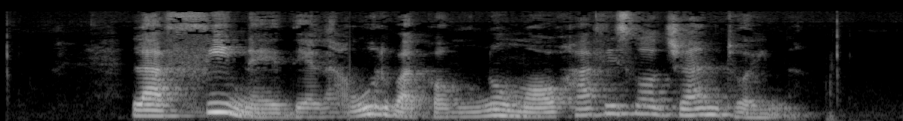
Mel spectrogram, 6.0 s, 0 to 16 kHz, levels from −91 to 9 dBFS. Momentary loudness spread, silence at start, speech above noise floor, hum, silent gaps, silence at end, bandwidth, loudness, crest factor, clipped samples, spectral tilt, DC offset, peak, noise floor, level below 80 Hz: 13 LU; 0.9 s; 44 dB; none; none; 0.7 s; 11.5 kHz; -25 LUFS; 20 dB; under 0.1%; -4 dB/octave; under 0.1%; -6 dBFS; -69 dBFS; -66 dBFS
